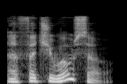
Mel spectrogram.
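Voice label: "affettuoso", English, uk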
